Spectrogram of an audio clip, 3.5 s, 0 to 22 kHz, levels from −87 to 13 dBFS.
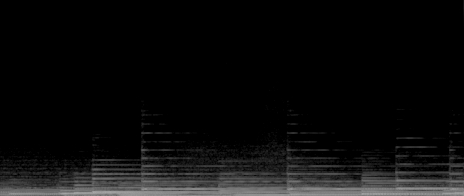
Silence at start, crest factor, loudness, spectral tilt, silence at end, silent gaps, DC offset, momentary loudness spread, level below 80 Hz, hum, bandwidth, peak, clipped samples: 0 s; 14 dB; -29 LUFS; -9.5 dB/octave; 0 s; none; under 0.1%; 6 LU; -46 dBFS; none; 7.4 kHz; -14 dBFS; under 0.1%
